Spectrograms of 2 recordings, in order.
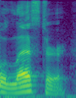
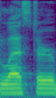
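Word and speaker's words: Leicester: And it's like, oh, Lester, that's inappropriate, too. I apologize if your name's Lester, but you know what rhymes with it.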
